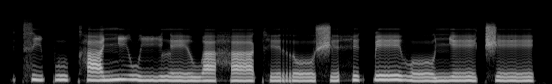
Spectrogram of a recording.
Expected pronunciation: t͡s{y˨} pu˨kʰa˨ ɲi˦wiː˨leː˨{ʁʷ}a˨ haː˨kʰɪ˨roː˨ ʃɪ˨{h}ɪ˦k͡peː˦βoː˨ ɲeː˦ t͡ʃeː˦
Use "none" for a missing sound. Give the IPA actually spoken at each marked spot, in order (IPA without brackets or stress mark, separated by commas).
i˨, w, h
